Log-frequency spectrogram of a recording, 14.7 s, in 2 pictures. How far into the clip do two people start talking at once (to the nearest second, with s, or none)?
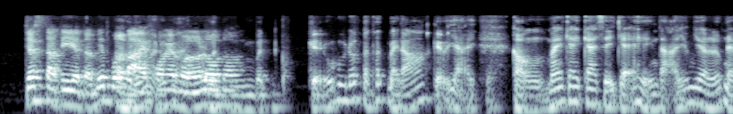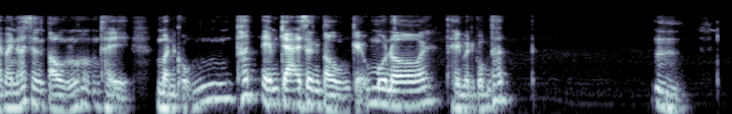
1 s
